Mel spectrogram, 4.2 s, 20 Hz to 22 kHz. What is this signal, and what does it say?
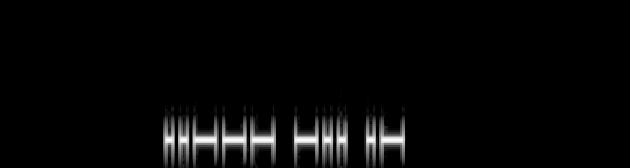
Morse code, heard as a keyed tone, about 25 wpm, 700 Hz. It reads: 2DA
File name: Three Letter-Number Combinations - 25wpm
